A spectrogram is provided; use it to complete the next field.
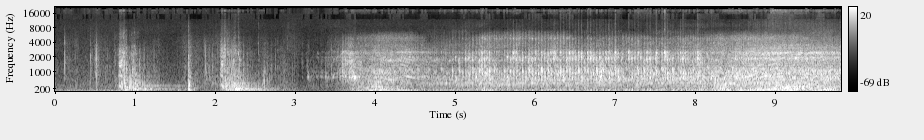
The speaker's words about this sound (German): Kommt, steigt ein, wir fahren los.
